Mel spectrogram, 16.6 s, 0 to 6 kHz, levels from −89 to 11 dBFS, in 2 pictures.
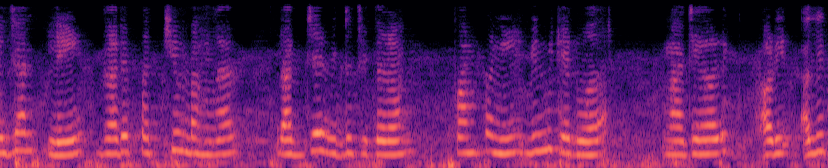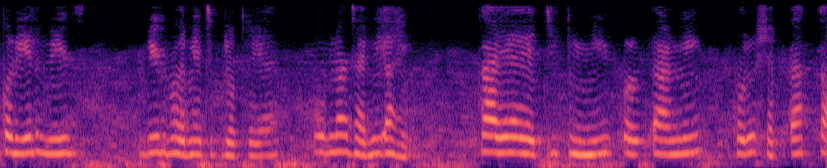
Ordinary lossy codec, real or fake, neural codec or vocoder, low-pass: none; fake; codec, 44.1 kHz, 2.6 kbps, DAC; 5.4 kHz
